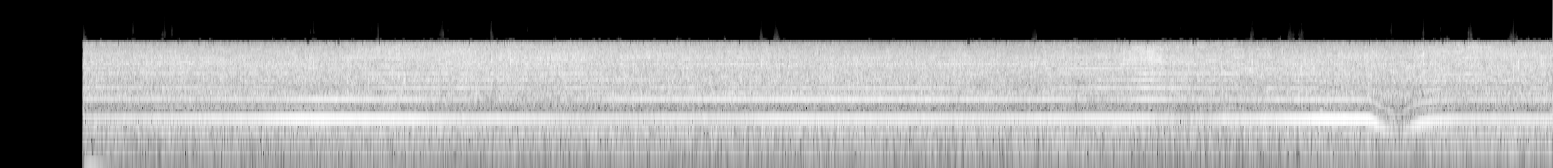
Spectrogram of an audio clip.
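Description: RC airboat's motor and caged air propeller running at a steady high pitch. Near the end the pitch drops sharply and climbs back as the throttle is eased off and opened again.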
